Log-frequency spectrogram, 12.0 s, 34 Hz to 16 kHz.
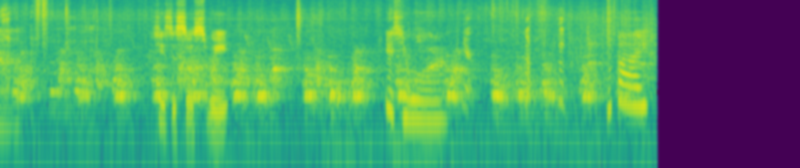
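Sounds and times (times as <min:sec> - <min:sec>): dog barking: 0:00.1 - 0:09.2.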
